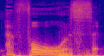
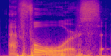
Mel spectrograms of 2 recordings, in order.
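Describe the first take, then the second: Both takes have the same delivery.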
